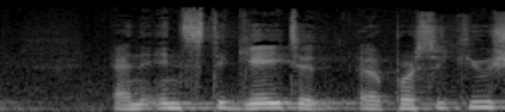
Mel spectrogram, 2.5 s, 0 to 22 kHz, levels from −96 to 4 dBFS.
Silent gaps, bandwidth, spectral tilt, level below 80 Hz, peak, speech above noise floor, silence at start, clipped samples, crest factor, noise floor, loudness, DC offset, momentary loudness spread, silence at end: none; 16.5 kHz; -5 dB/octave; -76 dBFS; -22 dBFS; 26 dB; 0 s; under 0.1%; 16 dB; -63 dBFS; -37 LUFS; under 0.1%; 9 LU; 0 s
